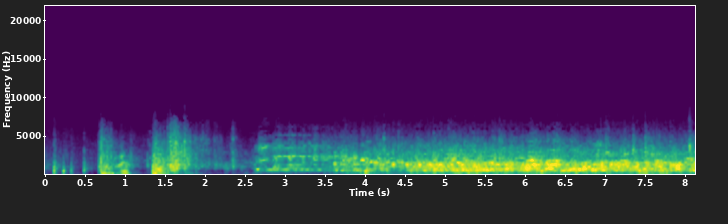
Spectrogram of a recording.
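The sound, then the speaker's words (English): A goat makes a couple of heavy thuds against a door, then a splintering crash as it breaks the door, followed by a rising swell of crowd chatter and laughter that continues to the end. “Well, at least Doc will have to get a new door. Maybe he'll have to get a new goat.”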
